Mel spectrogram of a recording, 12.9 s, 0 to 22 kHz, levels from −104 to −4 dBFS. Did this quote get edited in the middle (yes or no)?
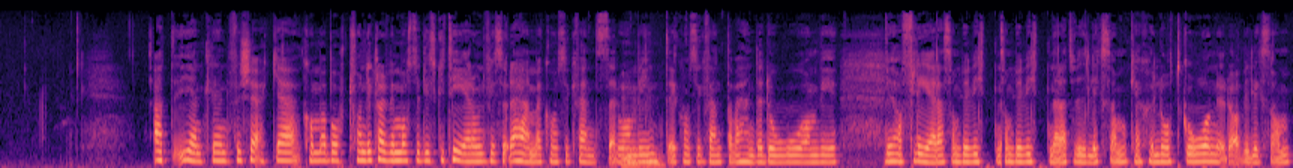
yes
